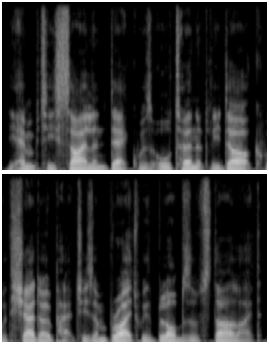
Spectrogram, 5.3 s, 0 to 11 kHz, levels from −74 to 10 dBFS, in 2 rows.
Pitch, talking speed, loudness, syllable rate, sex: 130 Hz, 180 wpm, -18 LUFS, 4.9 syllables/s, male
